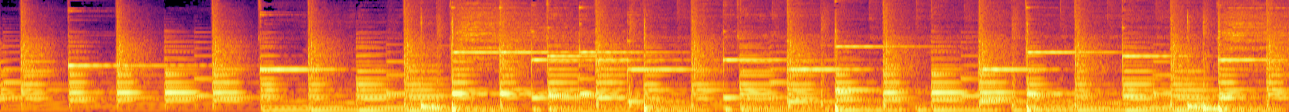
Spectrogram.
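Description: Background music: bright, bell-like chiming notes struck about twice a second, with a bass line coming in about two and a half seconds in.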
